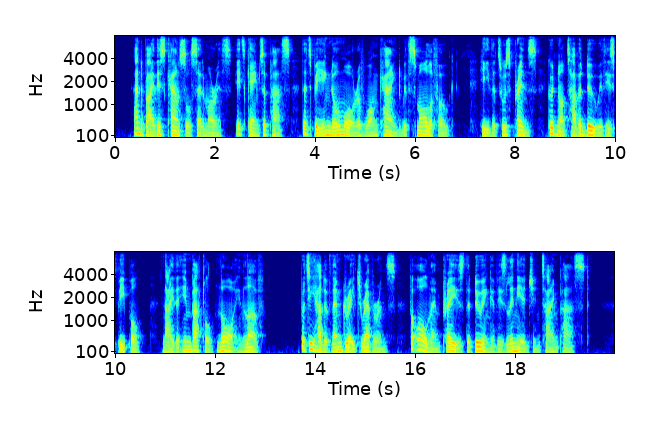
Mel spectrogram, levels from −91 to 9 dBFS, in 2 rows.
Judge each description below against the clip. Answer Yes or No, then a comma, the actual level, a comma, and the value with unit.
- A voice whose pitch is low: Yes, low, 105 Hz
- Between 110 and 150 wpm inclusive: No, average, 170 wpm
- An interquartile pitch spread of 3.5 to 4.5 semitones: Yes, average, 4.2 semitones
